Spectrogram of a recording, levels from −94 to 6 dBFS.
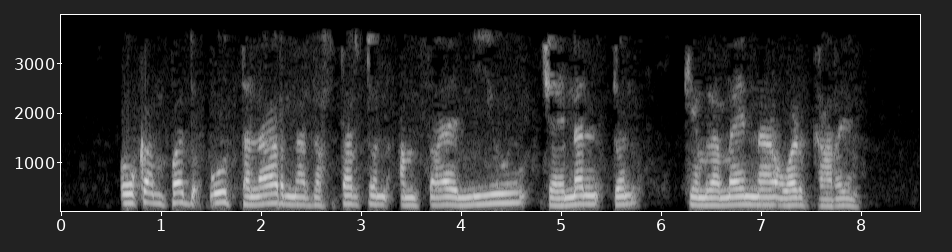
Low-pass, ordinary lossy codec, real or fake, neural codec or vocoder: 3.6 kHz; MP3, 24 kbps; real; none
